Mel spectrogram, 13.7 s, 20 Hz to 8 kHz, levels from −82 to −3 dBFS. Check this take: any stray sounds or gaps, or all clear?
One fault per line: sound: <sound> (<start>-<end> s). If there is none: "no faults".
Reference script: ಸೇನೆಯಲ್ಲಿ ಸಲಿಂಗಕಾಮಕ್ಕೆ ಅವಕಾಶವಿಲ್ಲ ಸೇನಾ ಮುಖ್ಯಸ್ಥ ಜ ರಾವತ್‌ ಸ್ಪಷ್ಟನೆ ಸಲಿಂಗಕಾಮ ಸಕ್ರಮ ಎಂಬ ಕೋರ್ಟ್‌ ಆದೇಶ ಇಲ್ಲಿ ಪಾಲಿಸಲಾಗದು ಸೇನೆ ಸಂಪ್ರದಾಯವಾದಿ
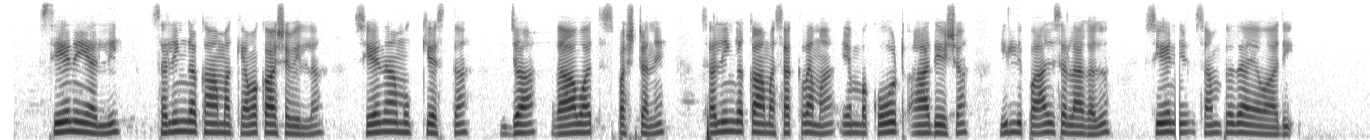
sound: dropout (11.7-11.8 s)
